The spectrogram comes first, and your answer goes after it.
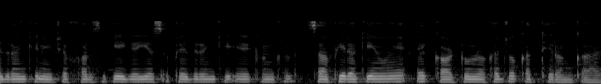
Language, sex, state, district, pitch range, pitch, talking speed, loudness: Hindi, male, Maharashtra, Nagpur, 120-125 Hz, 120 Hz, 250 wpm, -36 LUFS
